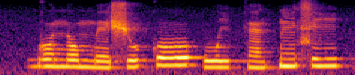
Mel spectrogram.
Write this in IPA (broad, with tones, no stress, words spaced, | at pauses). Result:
ɡo˨no˨ me˨ʃu˨˦ko˦ | wi˨kɛ̃˨k͡pĩ˧ si˦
